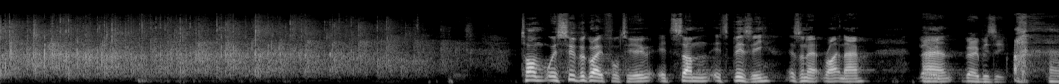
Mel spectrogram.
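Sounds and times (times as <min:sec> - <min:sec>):
congregation at Burlington Baptist Church applauding: 0:00.0 - 0:05.0
speech: 0:05.2 - 0:10.5.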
